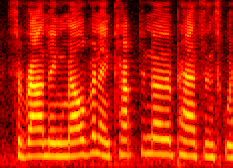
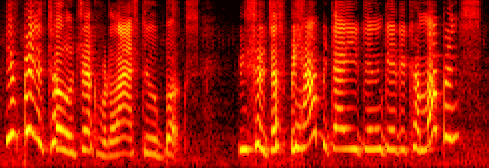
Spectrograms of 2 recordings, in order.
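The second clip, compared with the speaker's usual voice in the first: higher-pitched telling-off; scolding; 9 semitones higher than usual. A narrator's reading. George tells Melvin off for two books of misbehaviour, scolding. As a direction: lecture him, pitch climbing toward the end.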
